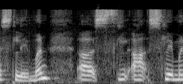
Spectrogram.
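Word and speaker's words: Sleman: कहाँ पर आता है, स्लेमन ही पढ़ेंगे इसको, स्लेमन नियर योगाकार्ता, जावा, इंडोनेशिया में।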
